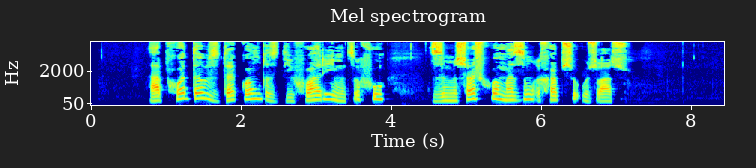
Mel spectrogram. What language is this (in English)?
Kabardian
